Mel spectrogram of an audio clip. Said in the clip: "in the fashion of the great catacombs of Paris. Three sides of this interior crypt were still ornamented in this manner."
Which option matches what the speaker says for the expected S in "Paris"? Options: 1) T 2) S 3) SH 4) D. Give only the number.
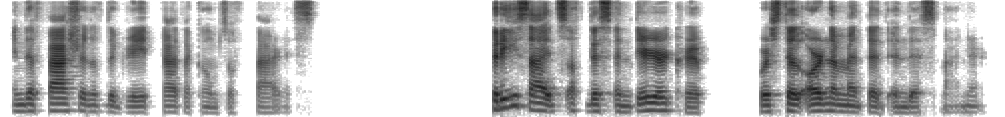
2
